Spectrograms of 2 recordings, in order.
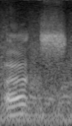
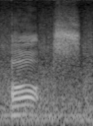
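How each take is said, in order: First: The surname is pronounced in a German style. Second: The surname is pronounced in a Dutch style. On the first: The speaker calls it wrong. "I'm pronouncing it with the more German uh, pronunciation" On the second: The speaker calls it right. "as uh, the Belgians pronounce it"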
